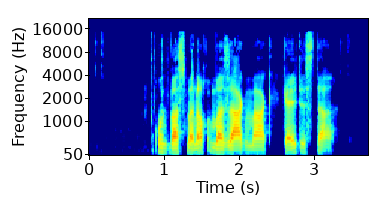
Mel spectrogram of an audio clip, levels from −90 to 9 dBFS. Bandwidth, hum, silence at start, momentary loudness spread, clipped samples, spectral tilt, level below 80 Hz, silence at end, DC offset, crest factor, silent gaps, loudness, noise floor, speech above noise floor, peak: 15 kHz; none; 0.9 s; 12 LU; under 0.1%; -3 dB/octave; -70 dBFS; 0.5 s; under 0.1%; 20 dB; none; -21 LUFS; -83 dBFS; 62 dB; -2 dBFS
